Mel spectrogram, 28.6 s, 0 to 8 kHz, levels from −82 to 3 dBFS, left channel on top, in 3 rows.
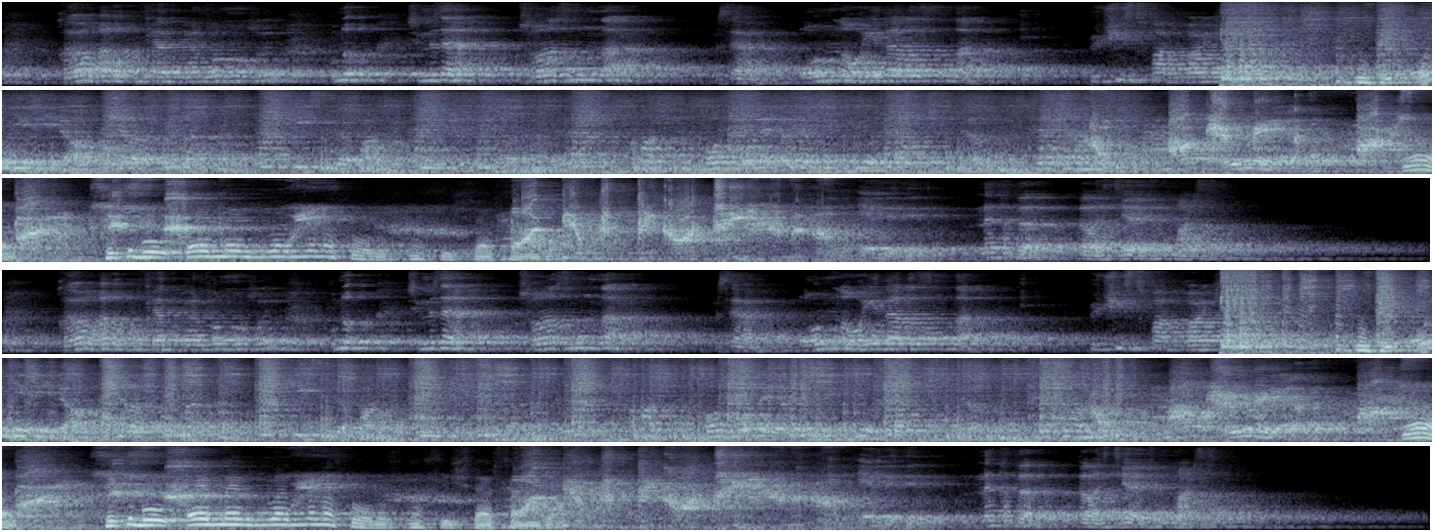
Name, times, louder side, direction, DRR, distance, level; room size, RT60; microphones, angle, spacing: voice 1, 0.0-4.2 4.8-6.5 7.3-8.7 9.2-11.1 11.4-18.4 24.5-25.3 25.5-27.2, equal, 10° right, -5 dB, 3.3 m, -25 dB
sound 1, 8.1-17.3, right 2 dB, 55° right, 1.5 m, -24 dB
voice 2, 9.0-9.4 18.9-19.2 19.8-22.9, right 3 dB, 30° right, 9 dB, 0.3 m, -18 dB
sound 2, 16.6-21.3 21.6-24.9, left 3 dB, 40° left, 1.3 m, -22 dB
18.5 x 8.5 x 5.2 m, 2.5 s
head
